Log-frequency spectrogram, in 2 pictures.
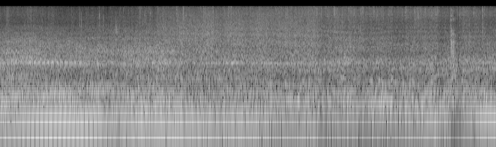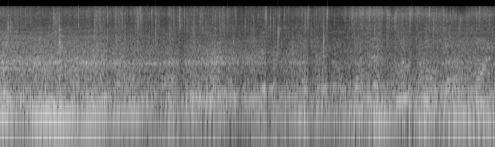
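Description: A wash machine motor hums steadily.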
